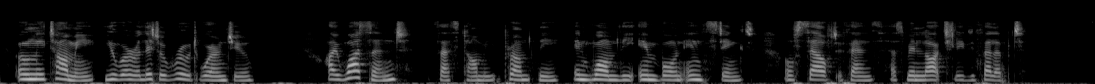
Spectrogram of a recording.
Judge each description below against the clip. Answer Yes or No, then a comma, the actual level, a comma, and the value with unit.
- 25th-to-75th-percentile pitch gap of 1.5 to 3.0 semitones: Yes, narrow, 2.5 semitones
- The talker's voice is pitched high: Yes, high, 205 Hz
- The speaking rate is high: No, average, 140 wpm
